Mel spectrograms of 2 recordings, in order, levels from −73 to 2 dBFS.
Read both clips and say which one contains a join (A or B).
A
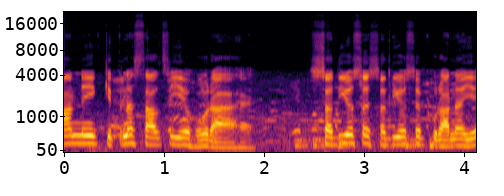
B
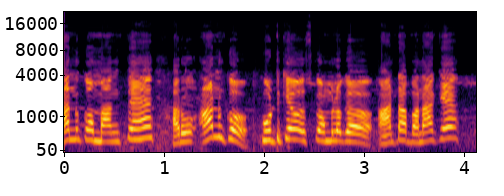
B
